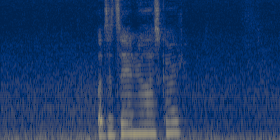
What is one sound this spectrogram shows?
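A teenage girl speaks briefly, close by.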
